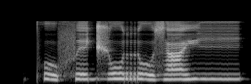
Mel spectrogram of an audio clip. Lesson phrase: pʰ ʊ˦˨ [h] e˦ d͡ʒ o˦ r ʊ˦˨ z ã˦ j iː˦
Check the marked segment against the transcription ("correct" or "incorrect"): incorrect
